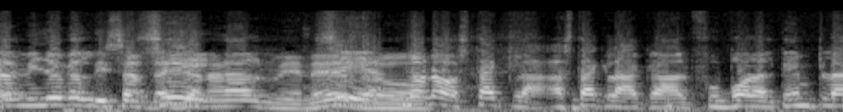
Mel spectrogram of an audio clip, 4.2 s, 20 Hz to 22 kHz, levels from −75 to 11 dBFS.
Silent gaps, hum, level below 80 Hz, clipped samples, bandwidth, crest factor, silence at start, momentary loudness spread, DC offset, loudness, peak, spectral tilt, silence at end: none; none; -36 dBFS; under 0.1%; 15.5 kHz; 10 dB; 0 s; 5 LU; under 0.1%; -11 LUFS; -2 dBFS; -4.5 dB/octave; 0 s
